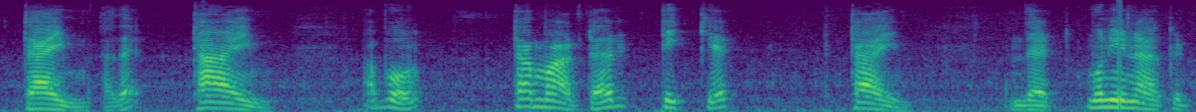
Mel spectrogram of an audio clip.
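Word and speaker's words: टमाटर: நம்ம சொல்றேன் பாருங்க டமாட்டர். இந்த ட ட டமாட்டர் முன்னிக்கு டமாட்டர் இந்த இது வந்து நம்ம தமிழ்ல உச்சரிக்கிறது கிடையாது.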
